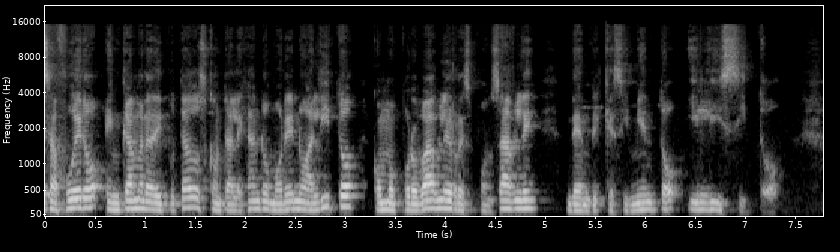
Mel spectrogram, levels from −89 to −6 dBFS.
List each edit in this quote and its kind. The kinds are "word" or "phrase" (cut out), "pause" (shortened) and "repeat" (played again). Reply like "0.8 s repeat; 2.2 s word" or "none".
3.2 s pause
